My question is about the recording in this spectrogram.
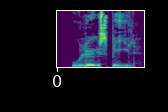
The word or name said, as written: ulykkesbil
